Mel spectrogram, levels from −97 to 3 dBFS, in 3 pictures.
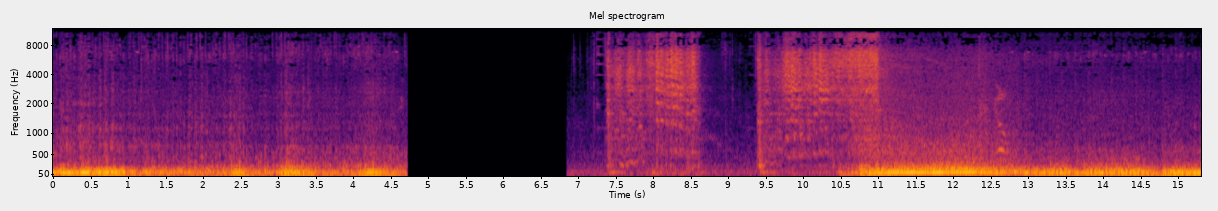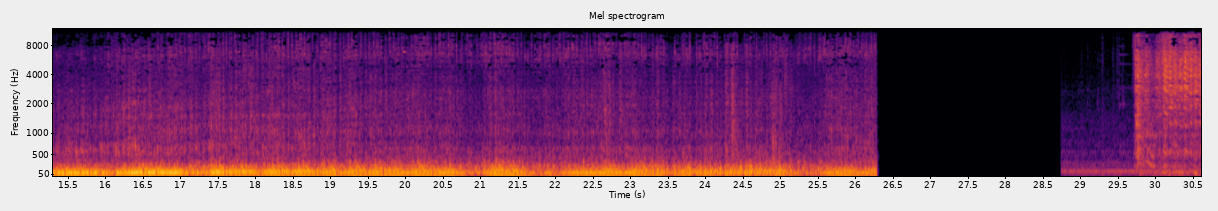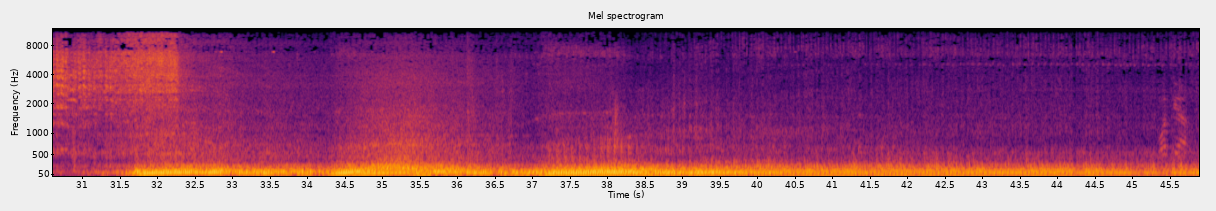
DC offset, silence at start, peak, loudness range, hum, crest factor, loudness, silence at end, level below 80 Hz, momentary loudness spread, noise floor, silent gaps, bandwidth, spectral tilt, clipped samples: under 0.1%; 0 s; -4 dBFS; 12 LU; none; 16 dB; -21 LUFS; 0 s; -28 dBFS; 12 LU; -49 dBFS; 4.73-6.85 s, 26.32-28.74 s; 11.5 kHz; -5.5 dB/octave; under 0.1%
